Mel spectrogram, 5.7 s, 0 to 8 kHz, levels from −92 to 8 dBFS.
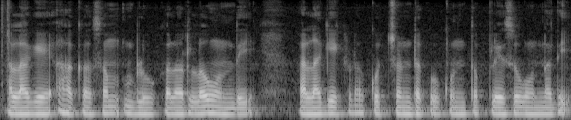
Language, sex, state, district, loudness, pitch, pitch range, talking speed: Telugu, male, Andhra Pradesh, Chittoor, -21 LUFS, 110 Hz, 110-115 Hz, 125 wpm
